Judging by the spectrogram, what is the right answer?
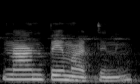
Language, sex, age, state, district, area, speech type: Kannada, female, 18-30, Karnataka, Chitradurga, rural, spontaneous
